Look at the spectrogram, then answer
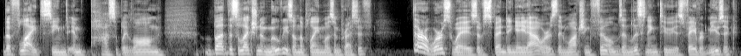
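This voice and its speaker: A man's voice: mid-range voice, moderate pace. A man reading a scripted story as its narrator.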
